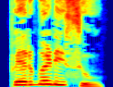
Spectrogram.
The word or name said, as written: ಪೆರ್ಬಡಿಸು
